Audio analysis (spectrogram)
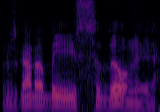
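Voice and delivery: put-on a proud cardinal demanding civility, Southern accent. A cardinal grumbling about blue jays, affronted Southern accent. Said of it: "that's a cardinal talking about blue jays".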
